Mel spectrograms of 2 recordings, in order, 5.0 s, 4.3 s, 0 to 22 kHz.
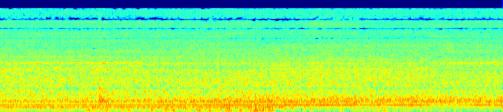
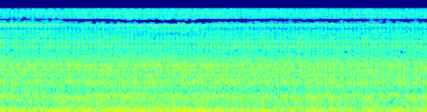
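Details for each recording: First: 2007 Honda Civic (8th gen), engine idling with the AC switched off. A steady idle carries a constant mechanical hum that stays on, and the air still blows cold. The AC compressor clutch is suspected stuck engaged, with the relay to be checked. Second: 2007 Honda Civic (8th gen) after climate control unit swap, AC turned off: even idle with steady background hum, compressor dropped out as it should; fault of compressor always on believed fixed.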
